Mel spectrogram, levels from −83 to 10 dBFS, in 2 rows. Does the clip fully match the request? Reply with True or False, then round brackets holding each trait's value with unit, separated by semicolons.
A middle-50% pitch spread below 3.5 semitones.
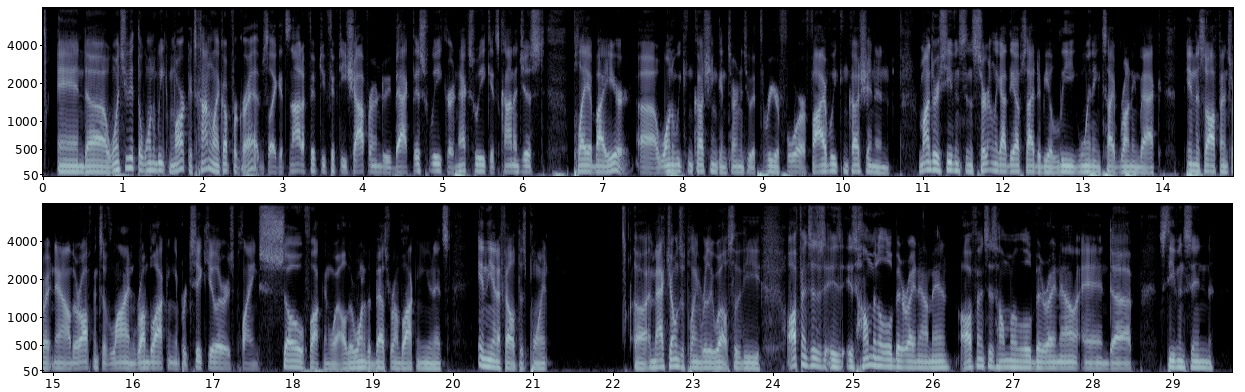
True (2.9 semitones)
